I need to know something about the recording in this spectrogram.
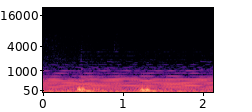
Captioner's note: slow heart beat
